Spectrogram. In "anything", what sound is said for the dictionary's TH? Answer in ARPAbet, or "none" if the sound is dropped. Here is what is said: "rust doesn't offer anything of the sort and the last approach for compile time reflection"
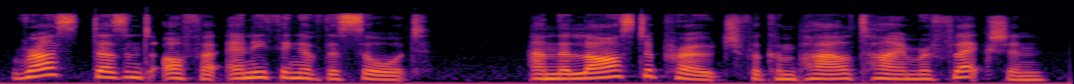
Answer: TH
